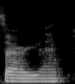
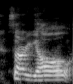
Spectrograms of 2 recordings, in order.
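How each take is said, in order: First: Said in the usual way. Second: A playful Southern accent on "Sorry, y'all", louder. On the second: Shown as a demonstration. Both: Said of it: "see, I'm turning Southern".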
